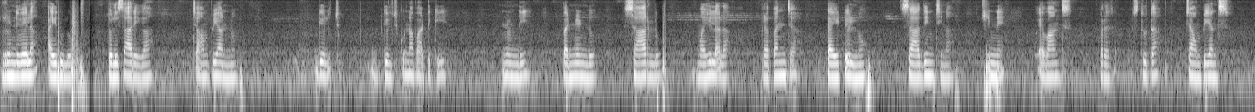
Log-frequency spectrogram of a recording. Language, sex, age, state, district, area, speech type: Telugu, female, 18-30, Andhra Pradesh, N T Rama Rao, urban, read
